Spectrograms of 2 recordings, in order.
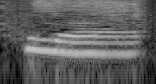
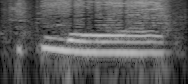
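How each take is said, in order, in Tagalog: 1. Sinasabi ito sa matamis at umaawit na accent na Ilonggo. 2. Sinasabi ito sa matamis at umaawit na accent na Ilonggo.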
